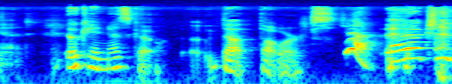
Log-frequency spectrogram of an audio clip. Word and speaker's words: Nezuko: Nezuko? I think when it's pronounced, the U is silent, but okay. We're still having problems pronouncing it. Okay, Nezuko.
